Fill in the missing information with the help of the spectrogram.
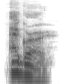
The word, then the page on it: aggro: Australian English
